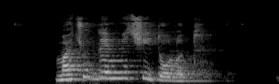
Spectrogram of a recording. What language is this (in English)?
Mari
